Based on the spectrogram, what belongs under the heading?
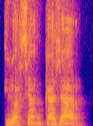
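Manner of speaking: usual speaking voice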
